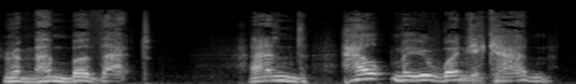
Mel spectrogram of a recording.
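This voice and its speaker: Wily pirate leader, acted by a male narrator: loud, wheedling, rough-edged, very animated audiobook delivery. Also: a little high, measured pace, no room sound, clean studio sound, pitched above the performer's own voice, full character voice. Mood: earnest pleading. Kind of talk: audiobook character acting.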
